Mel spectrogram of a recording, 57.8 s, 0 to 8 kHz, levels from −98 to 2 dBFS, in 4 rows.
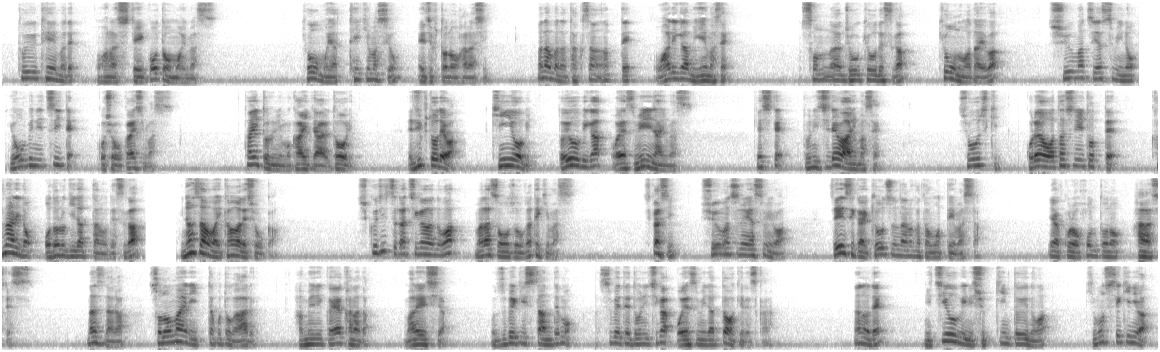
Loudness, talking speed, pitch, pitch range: -30 LUFS, 310 characters per minute, 135 Hz, 125-165 Hz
